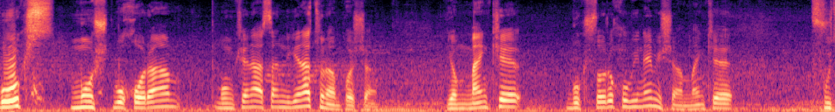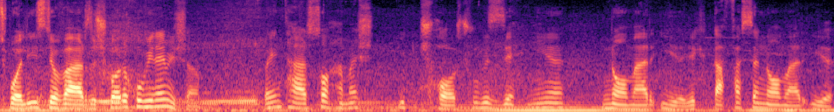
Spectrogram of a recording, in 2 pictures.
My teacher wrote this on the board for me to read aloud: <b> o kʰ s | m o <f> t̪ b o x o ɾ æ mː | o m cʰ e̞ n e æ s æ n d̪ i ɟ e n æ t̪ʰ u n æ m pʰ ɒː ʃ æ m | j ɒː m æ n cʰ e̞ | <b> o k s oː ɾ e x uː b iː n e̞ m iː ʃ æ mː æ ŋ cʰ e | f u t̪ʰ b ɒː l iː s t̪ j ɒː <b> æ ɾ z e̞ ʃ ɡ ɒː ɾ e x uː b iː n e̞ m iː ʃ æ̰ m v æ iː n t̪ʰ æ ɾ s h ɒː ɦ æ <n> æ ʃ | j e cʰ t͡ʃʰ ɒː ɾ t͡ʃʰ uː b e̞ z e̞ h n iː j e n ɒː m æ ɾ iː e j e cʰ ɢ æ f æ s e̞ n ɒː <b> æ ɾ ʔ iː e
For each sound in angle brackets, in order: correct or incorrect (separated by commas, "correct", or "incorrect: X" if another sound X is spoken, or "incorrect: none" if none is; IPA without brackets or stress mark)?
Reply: correct, incorrect: ʃ, correct, incorrect: v, incorrect: m, incorrect: m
